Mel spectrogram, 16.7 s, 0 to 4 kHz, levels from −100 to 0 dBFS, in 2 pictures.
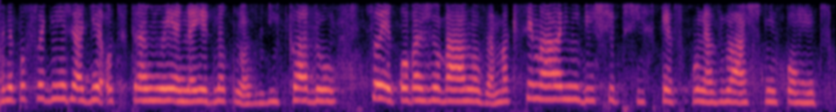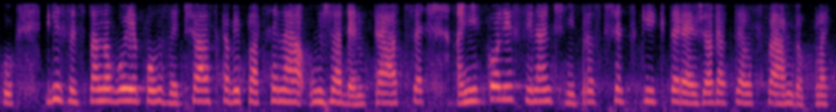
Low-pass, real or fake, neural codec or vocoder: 3.6 kHz; fake; codec, 16 kHz, 2 kbps, FreqCodec, smaller model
